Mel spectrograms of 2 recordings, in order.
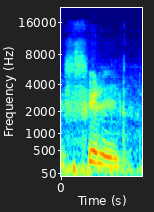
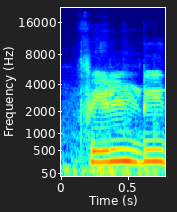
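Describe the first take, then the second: First: Said in the usual way. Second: फील्ड ही with an added vowel, "feel-dee"; wrong reading. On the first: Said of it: "इसको बोलेंगे फील्ड". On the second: Shown as a demonstration. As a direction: add an ee after the final d of फील्ड ही. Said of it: "नहीं बोलेंगे". (फील्ड ही, आख़िर में "डी" जैसा बोलकर)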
